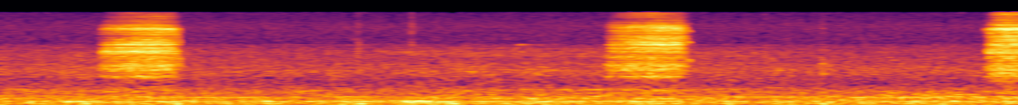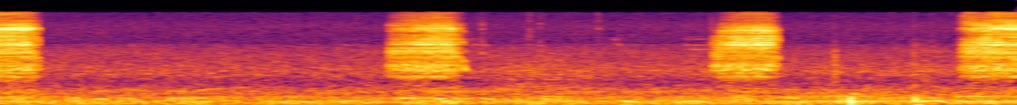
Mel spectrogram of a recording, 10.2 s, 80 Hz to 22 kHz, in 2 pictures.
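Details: Nine 19-day-old barn owl chicks in a chimney-mounted nest box at Ságvár, Hungary, produce six rasping hiss bursts, each about half a second long, spaced every one and a half to two seconds.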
